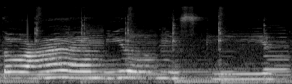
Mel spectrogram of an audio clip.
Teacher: huruf ain bertemu dengan huruf alif. Nah, dibacanya panjang 2 harokat. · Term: mad tabi'i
